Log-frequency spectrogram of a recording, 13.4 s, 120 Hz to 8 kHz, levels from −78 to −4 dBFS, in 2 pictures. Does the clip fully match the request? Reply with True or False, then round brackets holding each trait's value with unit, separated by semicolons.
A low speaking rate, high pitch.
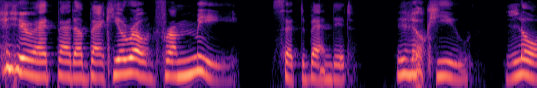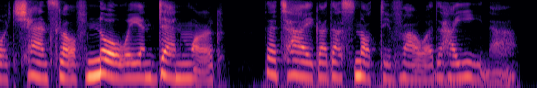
True (120 wpm; 205 Hz)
